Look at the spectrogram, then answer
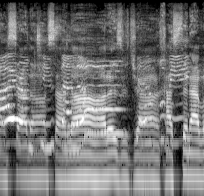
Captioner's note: speaking Farsi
